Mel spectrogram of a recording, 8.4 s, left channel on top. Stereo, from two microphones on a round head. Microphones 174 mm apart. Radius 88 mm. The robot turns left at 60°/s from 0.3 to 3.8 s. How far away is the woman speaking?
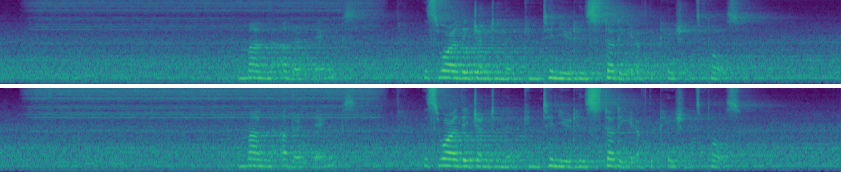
About 0.6 m.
